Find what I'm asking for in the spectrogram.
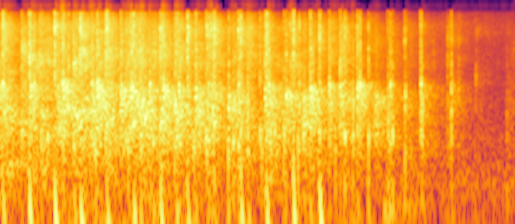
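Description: A small group claps at a televised youth arts discussion with the prime minister, distinct close individual hand claps in a quick uneven patter that thin out and fade toward the end.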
